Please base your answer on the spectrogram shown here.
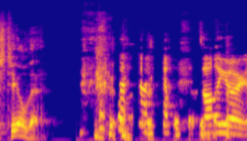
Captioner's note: laughs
